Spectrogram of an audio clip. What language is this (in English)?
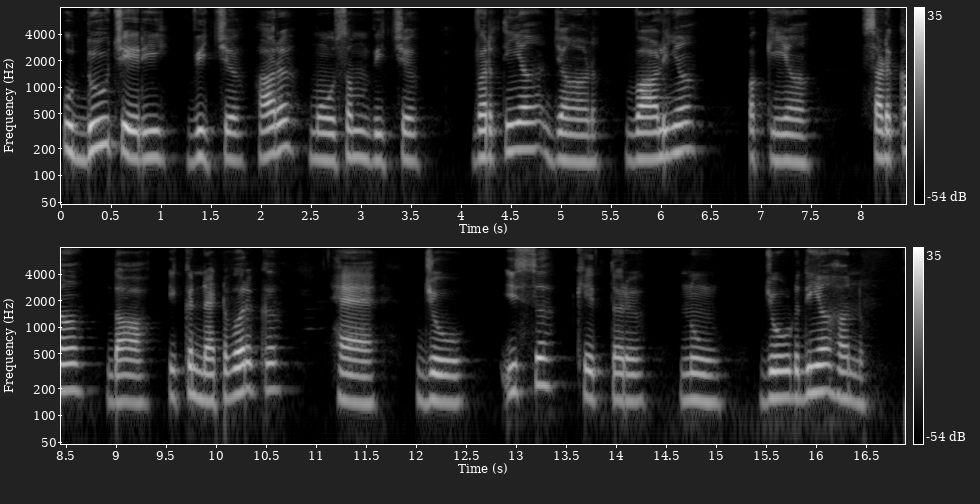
Punjabi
